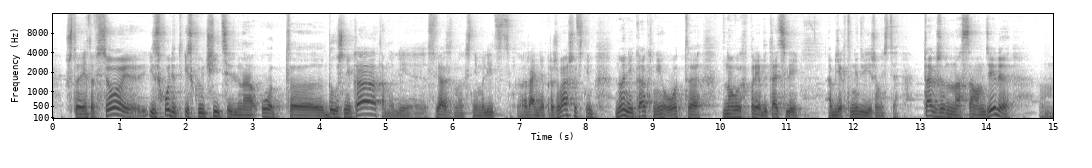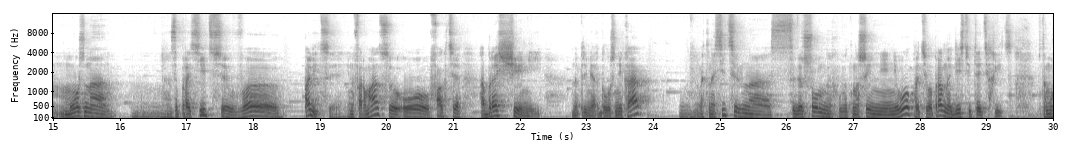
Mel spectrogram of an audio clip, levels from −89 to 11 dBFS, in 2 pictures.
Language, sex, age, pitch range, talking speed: Russian, male, 30-49, 100-125 Hz, 95 wpm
